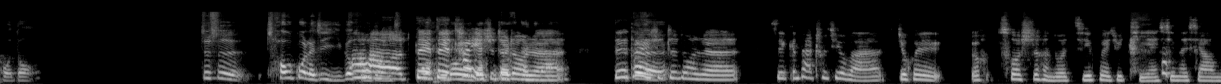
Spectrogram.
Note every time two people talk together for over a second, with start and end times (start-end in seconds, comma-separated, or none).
3.5-5.6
